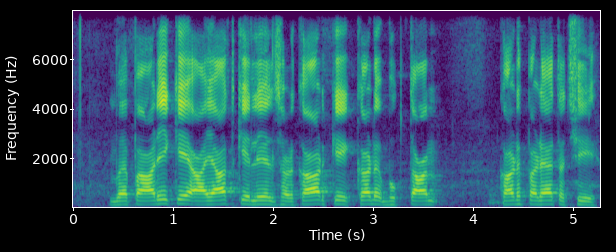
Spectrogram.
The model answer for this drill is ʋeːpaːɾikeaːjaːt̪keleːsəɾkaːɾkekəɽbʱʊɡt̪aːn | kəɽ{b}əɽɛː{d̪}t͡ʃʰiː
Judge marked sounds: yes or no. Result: no, no

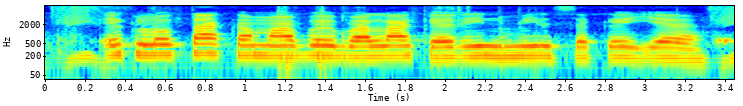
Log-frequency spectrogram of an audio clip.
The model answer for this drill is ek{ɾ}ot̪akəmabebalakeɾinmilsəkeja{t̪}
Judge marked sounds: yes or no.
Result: no, no

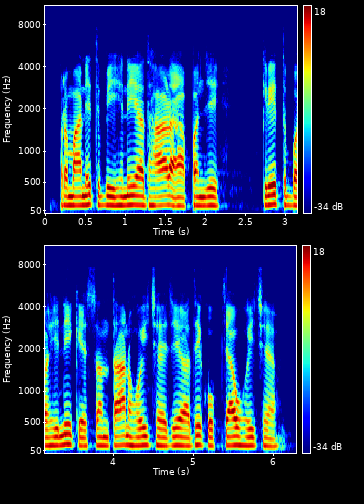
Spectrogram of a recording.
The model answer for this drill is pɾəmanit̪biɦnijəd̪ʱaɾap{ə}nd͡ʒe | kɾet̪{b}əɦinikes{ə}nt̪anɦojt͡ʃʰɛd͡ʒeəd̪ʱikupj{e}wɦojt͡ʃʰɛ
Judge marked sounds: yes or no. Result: yes, yes, yes, no

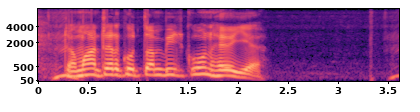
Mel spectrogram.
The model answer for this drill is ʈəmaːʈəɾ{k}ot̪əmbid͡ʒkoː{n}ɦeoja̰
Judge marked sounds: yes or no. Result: yes, yes

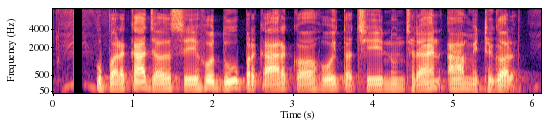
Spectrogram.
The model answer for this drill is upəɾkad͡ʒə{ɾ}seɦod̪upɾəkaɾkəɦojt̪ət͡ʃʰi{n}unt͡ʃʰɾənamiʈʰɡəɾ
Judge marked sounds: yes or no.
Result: no, yes

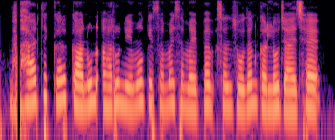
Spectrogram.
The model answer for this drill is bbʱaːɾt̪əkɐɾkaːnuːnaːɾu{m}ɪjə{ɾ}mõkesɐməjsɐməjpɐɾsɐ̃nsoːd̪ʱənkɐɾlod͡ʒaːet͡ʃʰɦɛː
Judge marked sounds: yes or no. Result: no, no

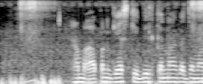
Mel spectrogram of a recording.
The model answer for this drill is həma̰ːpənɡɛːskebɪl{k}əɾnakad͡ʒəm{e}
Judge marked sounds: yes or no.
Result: yes, no

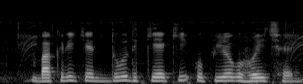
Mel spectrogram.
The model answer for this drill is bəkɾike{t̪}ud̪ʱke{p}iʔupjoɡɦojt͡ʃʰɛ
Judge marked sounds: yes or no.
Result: no, no

